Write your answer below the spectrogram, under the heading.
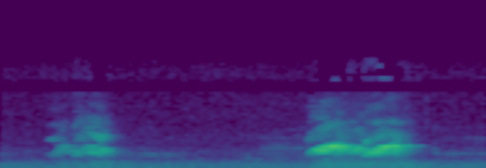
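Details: Two piercing squeaks from Gwickle, a young female grey-headed flying-fox in care, bottle-fed after her mother lost her milk; the first squeak soft and short, the second louder and doubled.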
